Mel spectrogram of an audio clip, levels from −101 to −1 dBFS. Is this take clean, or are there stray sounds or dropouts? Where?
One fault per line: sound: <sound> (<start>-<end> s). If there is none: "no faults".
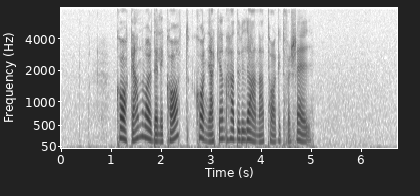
no faults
